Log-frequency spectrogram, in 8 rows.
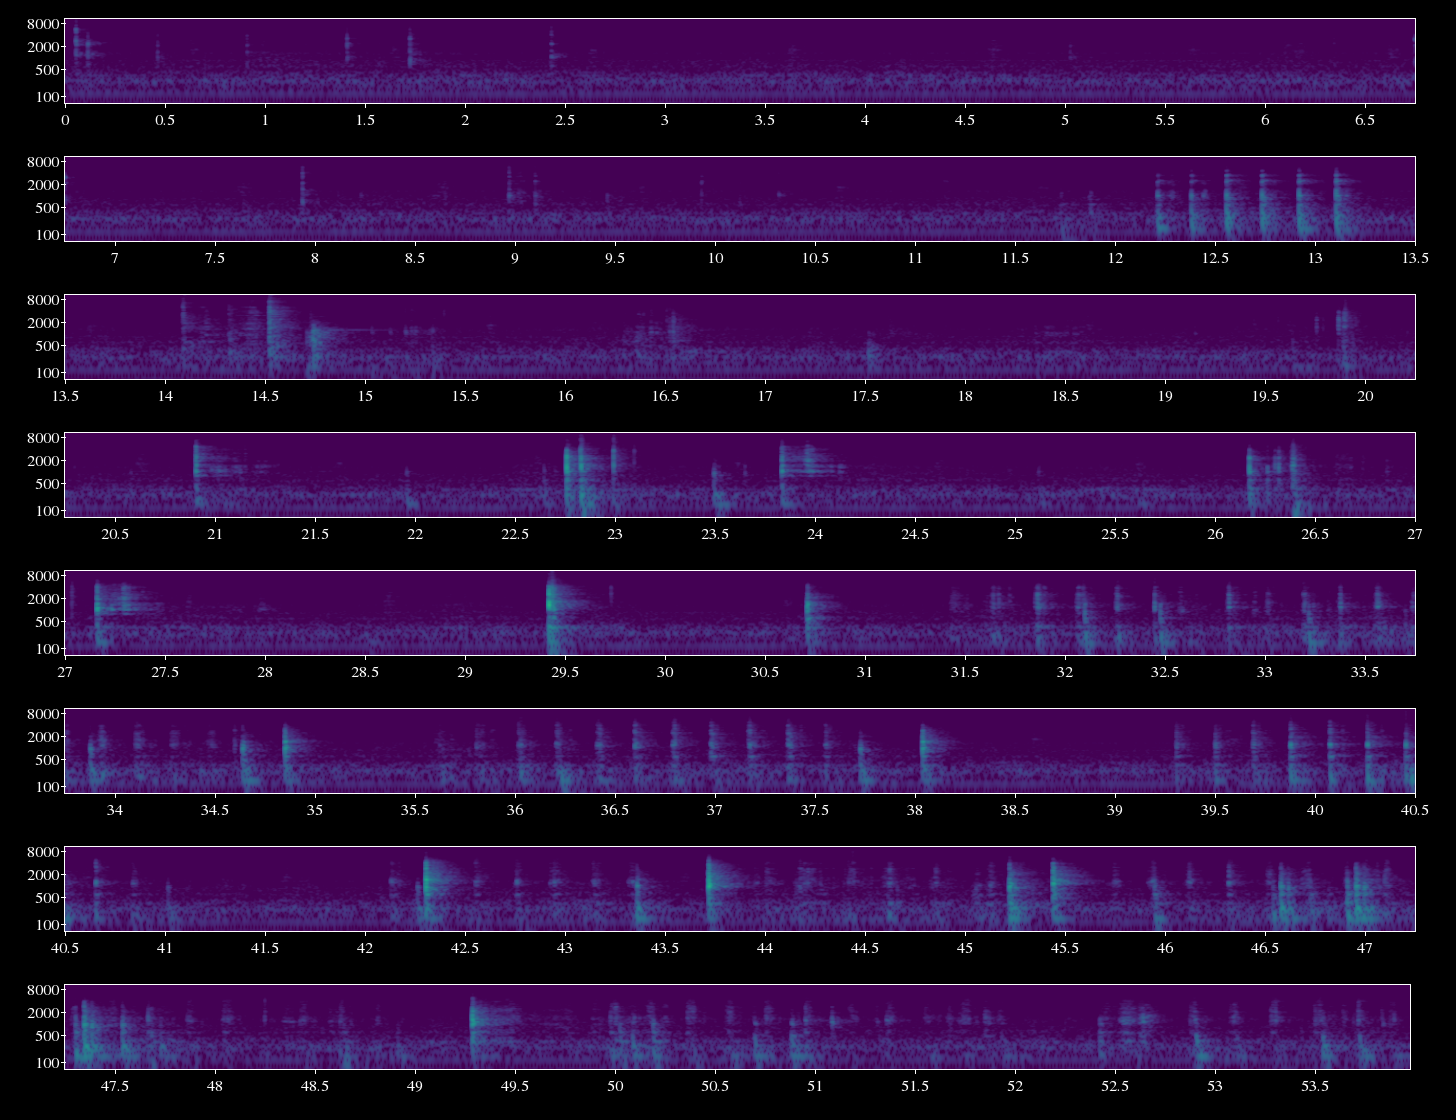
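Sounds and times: knife chopping on wooden board: 35.6 - 37.7.

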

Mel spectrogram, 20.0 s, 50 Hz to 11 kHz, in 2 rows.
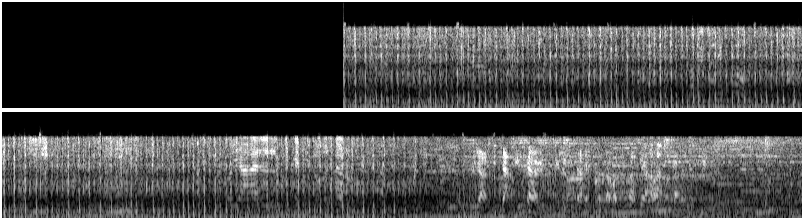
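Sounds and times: dirt bike engines idling: 4.3 - 20.0.

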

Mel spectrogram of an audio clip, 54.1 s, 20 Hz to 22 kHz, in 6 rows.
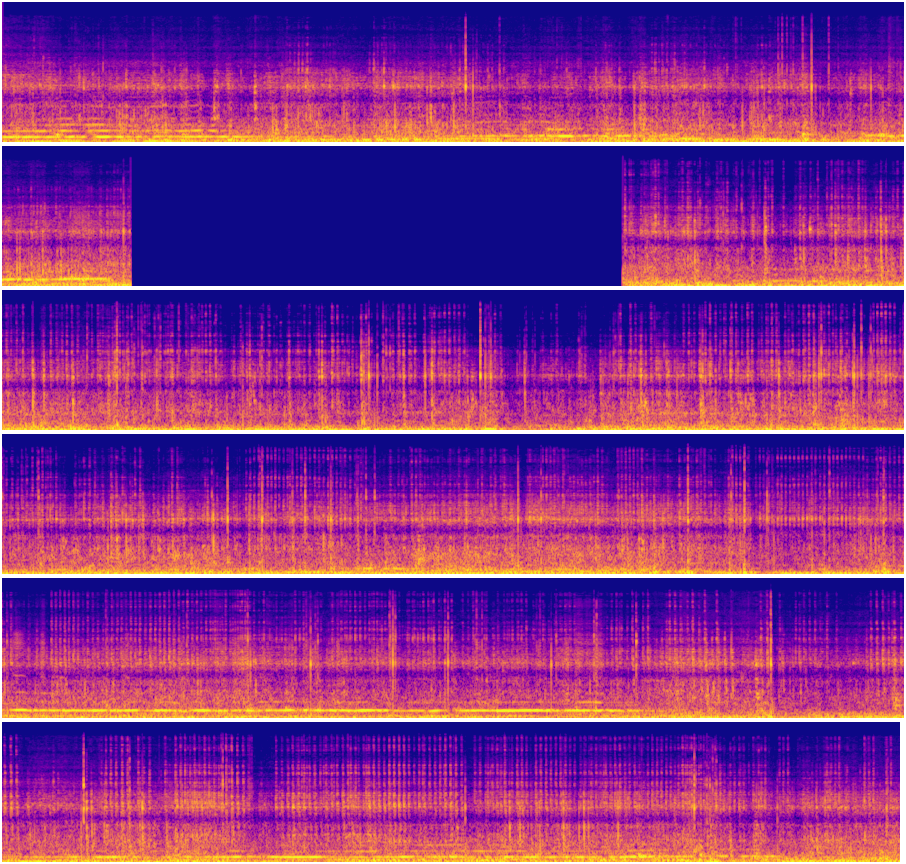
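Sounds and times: steady humming tone: 0.0 - 10.3, 25.9 - 54.0
wind buffeting microphone: 0.0 - 10.3, 15.2 - 54.0.

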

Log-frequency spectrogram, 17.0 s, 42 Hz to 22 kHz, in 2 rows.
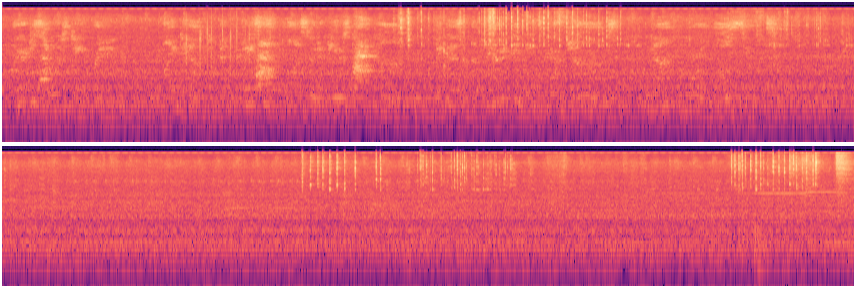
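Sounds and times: low room hum: 0.0 - 17.0
plastic toy ball rattling: 1.8 - 2.6, 3.8 - 6.7, 7.3 - 8.7, 11.5 - 13.8, 15.8 - 16.8.

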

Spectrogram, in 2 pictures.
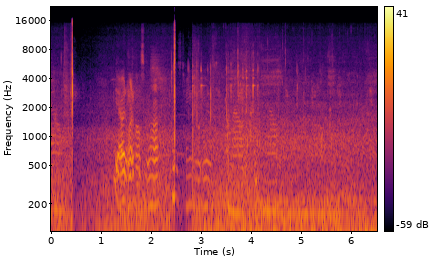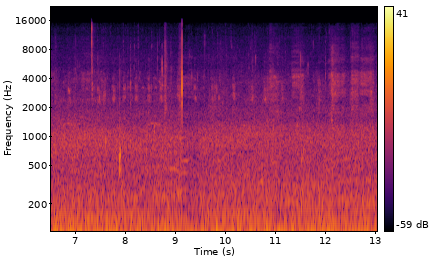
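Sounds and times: steady low rumble: 0.0 - 13.0
ducks quacking: 3.6 - 13.0.

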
